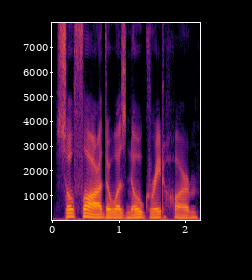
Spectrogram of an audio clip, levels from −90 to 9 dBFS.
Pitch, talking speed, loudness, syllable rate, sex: 115 Hz, 190 wpm, -16 LUFS, 3.8 syllables/s, male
